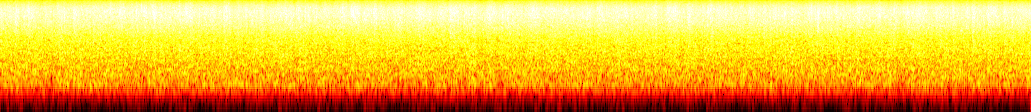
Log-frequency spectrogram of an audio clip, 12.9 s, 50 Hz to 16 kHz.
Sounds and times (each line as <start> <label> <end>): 0.0 Waterfall 12.8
